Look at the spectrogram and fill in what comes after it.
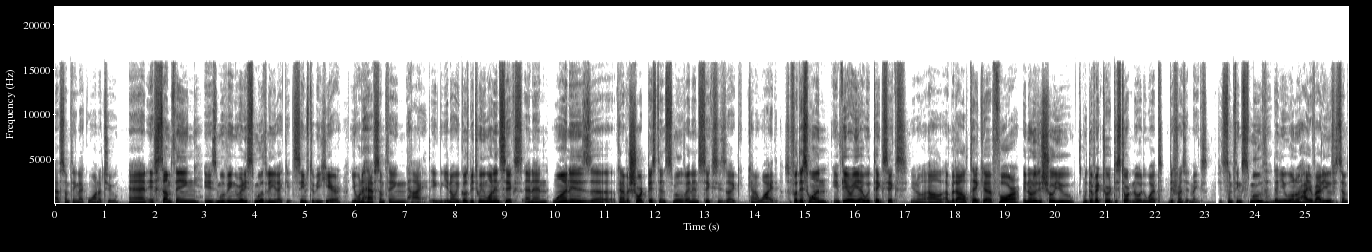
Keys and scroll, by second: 14.0 2, 15.4 1, 18.0 4.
